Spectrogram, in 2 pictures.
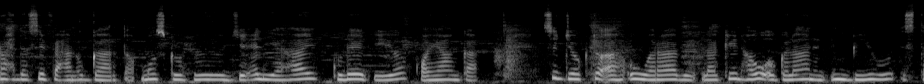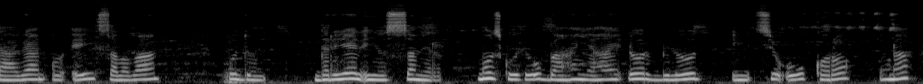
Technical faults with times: none

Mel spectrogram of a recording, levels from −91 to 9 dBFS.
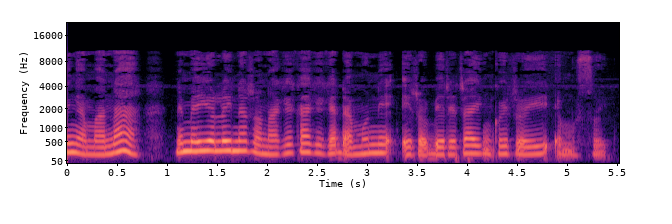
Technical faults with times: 0.00-5.53 MP3 compression

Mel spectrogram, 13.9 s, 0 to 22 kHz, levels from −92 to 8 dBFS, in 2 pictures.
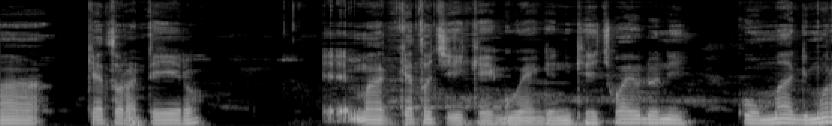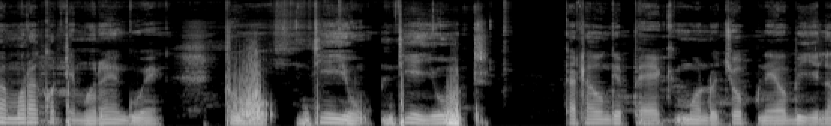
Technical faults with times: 7.31 block of digital silence
9.33 block of digital silence

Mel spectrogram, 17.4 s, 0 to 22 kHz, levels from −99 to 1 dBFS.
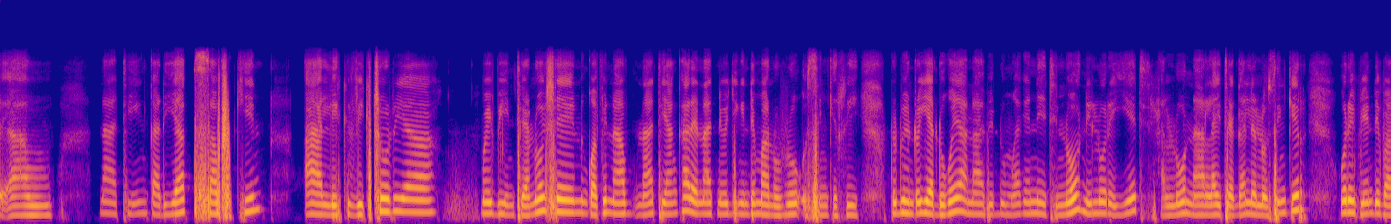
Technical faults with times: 2.19 microphone volume stepped up

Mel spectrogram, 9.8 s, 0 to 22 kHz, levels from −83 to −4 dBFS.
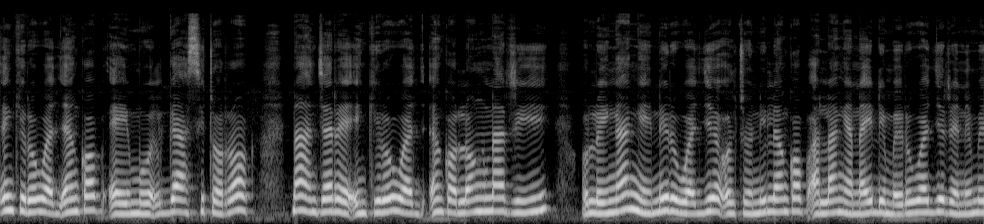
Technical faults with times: none

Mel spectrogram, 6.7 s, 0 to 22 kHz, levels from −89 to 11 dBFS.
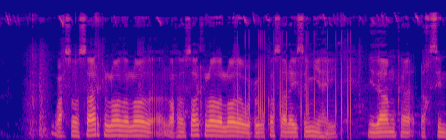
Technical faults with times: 3.56-5.27 train of clicks

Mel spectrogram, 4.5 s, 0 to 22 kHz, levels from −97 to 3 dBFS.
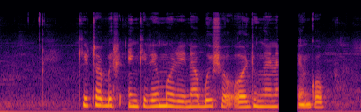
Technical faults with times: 3.46-3.74 digital broadcast dropout

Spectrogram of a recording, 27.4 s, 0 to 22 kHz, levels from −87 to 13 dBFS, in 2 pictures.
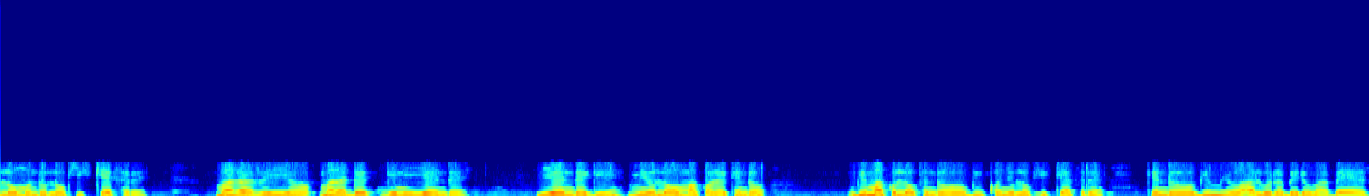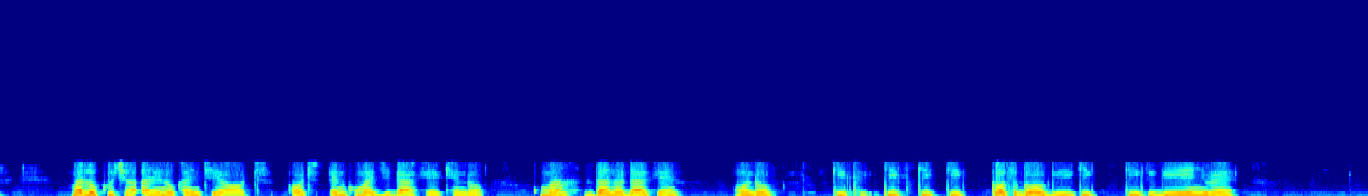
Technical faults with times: none

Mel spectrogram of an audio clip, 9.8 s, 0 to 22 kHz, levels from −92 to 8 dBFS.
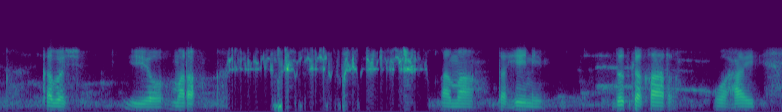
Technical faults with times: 2.84-5.37 codec payload misread

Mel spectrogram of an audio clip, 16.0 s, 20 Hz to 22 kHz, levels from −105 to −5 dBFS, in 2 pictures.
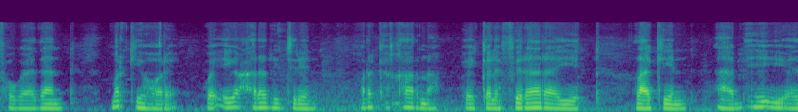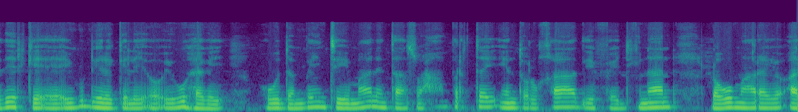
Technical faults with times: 0.00-15.96 4-bit ADPCM compression

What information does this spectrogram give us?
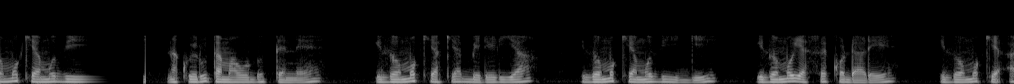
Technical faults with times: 0.76-1.47 long network dropout
2.04-2.43 jitter buffer speed-up

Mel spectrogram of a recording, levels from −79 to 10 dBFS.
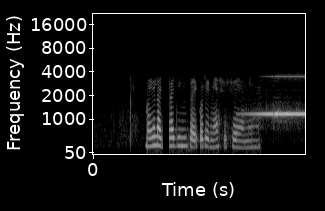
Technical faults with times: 1.39-1.53 playback stall
1.86-1.94 lost AMR speech frames
2.85-4.25 loudspeaker feedback squeal
3.60-3.63 lost AMR speech frames

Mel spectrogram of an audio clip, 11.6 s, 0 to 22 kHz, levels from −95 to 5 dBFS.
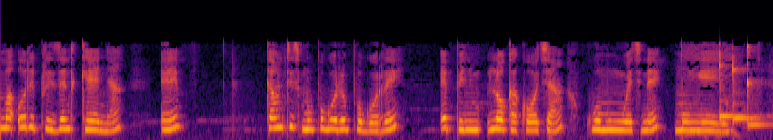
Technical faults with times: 0.00-11.61 AAC compression

